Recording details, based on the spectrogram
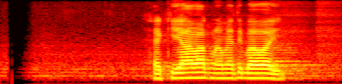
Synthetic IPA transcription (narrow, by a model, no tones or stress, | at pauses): hɛːkijaːʋaːknəmẽt̪iːɓaːʋaːiː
